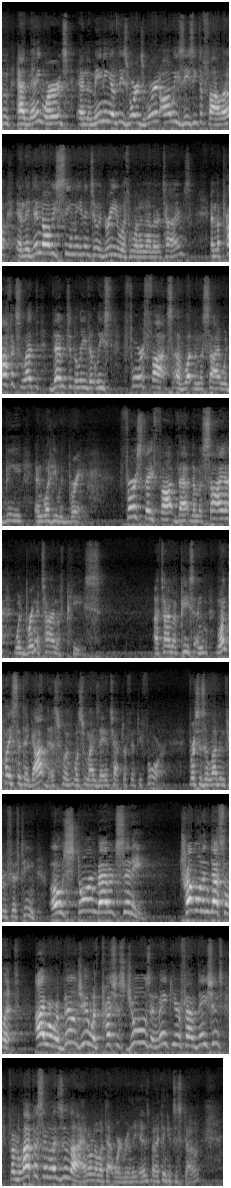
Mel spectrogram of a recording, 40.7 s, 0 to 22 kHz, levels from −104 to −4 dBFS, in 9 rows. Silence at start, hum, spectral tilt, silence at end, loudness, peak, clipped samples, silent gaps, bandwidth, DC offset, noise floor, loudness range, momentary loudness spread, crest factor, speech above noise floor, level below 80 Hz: 0 s; none; -4 dB/octave; 0.15 s; -34 LUFS; -10 dBFS; under 0.1%; none; 16.5 kHz; under 0.1%; -67 dBFS; 12 LU; 17 LU; 24 dB; 33 dB; -58 dBFS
